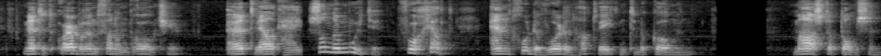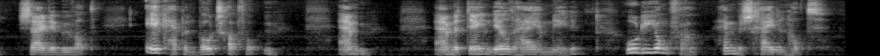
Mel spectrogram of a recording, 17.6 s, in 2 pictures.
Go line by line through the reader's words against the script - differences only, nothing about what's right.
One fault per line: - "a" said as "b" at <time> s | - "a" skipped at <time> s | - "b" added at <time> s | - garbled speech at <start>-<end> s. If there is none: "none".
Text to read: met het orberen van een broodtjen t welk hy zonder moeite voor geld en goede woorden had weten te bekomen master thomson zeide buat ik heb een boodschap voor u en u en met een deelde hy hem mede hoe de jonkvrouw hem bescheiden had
none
